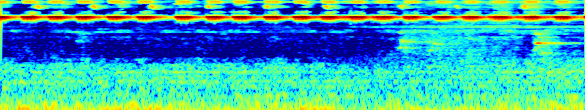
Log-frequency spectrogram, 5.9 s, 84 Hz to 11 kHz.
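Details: On a summer night in Peloponnese, Greece, crickets give a shrill, regular pulsed chirp about three times per second, recorded with a Zoom H5; a faint higher insect buzz joins near the end.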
